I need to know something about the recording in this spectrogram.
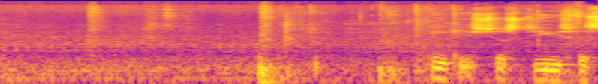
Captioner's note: none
